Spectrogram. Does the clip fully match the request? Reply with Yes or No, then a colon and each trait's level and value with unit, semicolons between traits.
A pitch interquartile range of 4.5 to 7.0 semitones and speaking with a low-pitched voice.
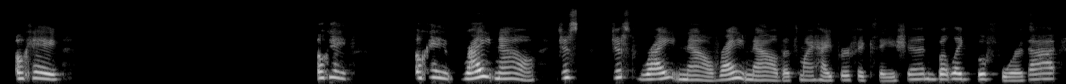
No: average, 5.3 semitones; high, 240 Hz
